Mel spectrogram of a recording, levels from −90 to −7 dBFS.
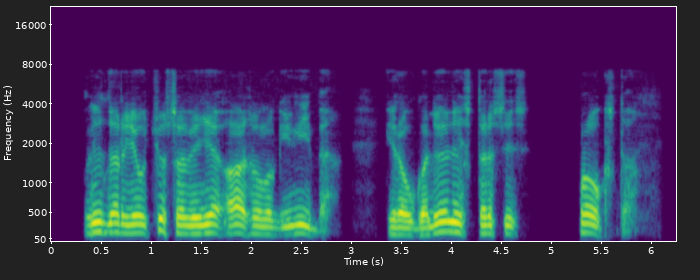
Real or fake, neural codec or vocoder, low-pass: fake; codec, 16 kHz, 4 kbps, FunCodec, trained on Chinese and English, 50 frames a second; 7.2 kHz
